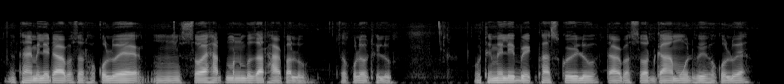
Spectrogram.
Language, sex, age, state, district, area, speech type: Assamese, male, 18-30, Assam, Charaideo, rural, spontaneous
